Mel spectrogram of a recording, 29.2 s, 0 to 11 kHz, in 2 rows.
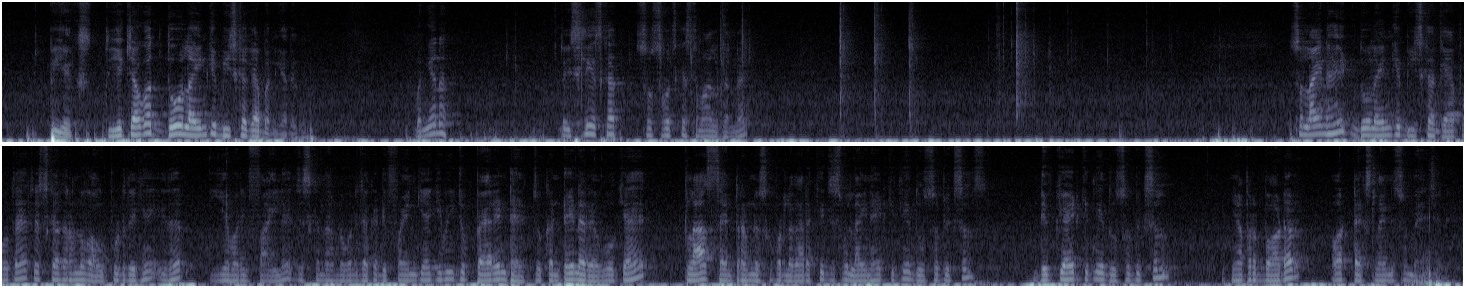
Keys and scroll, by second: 1.1 ctrl+s, 1.6 alt+Tab, 5.1 alt+Tab, 6.3 ctrl+z, 10.7 alt+Tab, 14.9 alt+Tab.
